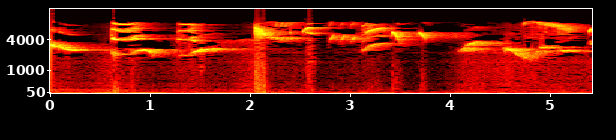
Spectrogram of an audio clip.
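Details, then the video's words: Royal Cup winning orange-headed thrush in gacor teler doyong style repeats a whistled phrase, then launches into a fast, varied sequence of high swooping notes with clicks. "Suara Burung Anis Merah | GACOR Teler Doyong"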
